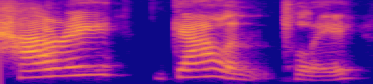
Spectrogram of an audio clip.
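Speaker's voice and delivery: "Harry gallantly" slow and loud; slow deliberate read; careful slow take. Shown as a demonstration. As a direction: land "Harry gallantly" slowly. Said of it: "quite hard to say".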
